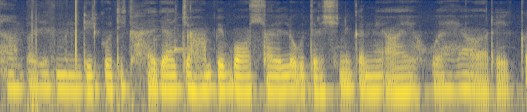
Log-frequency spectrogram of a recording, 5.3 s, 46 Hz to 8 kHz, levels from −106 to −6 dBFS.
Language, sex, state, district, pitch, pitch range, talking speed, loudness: Hindi, male, Odisha, Nuapada, 125 Hz, 120-130 Hz, 225 wpm, -19 LUFS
